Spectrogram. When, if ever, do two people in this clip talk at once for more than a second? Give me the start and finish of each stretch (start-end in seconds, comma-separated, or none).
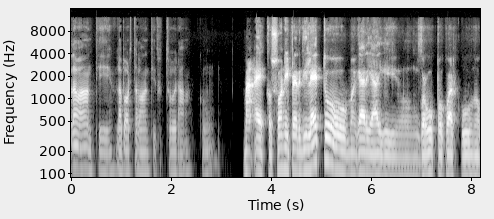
none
